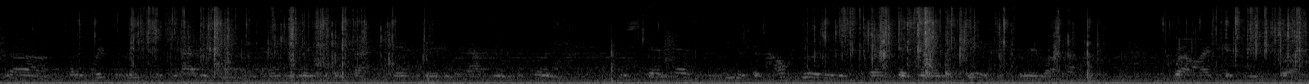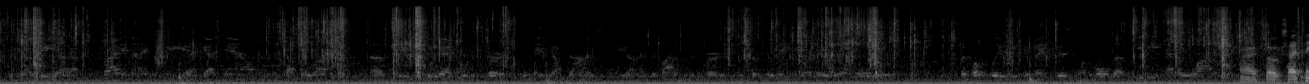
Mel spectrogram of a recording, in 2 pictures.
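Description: Foil wrappers of 1996-97 Fleer basketball card packs crinkling and tearing as they are opened by hand, in irregular bursts of rustling, over a steady low hum.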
